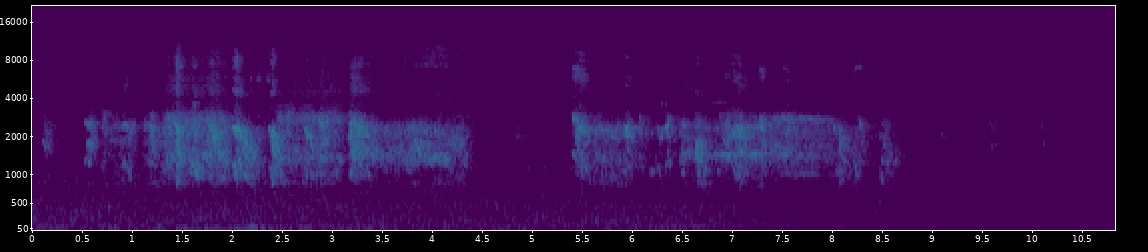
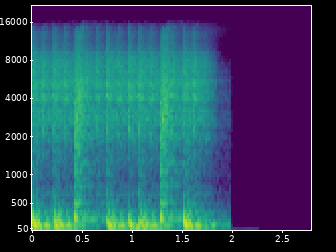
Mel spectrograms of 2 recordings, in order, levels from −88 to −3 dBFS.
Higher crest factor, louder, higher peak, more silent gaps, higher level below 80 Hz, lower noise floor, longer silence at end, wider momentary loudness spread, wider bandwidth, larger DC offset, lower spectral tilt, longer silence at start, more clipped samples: first, 22 dB vs 16 dB; second, -56 LUFS vs -17 LUFS; second, -38 dBFS vs -2 dBFS; first, 10.02-10.06 s vs none; second, -88 dBFS vs -32 dBFS; about the same, -88 dBFS vs -87 dBFS; about the same, 0.7 s vs 0.8 s; first, 11 LU vs 5 LU; about the same, 16 kHz vs 16 kHz; neither; second, 0.5 dB/octave vs -3.5 dB/octave; about the same, 0 s vs 0 s; neither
